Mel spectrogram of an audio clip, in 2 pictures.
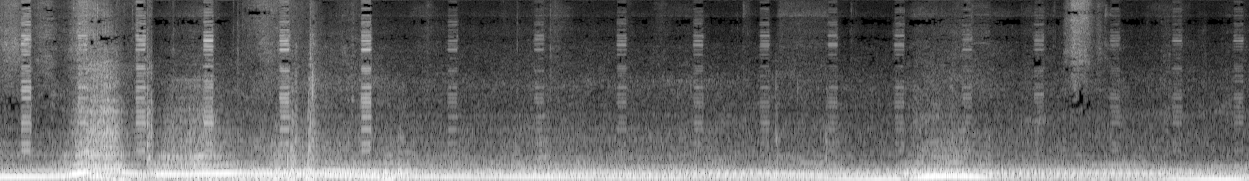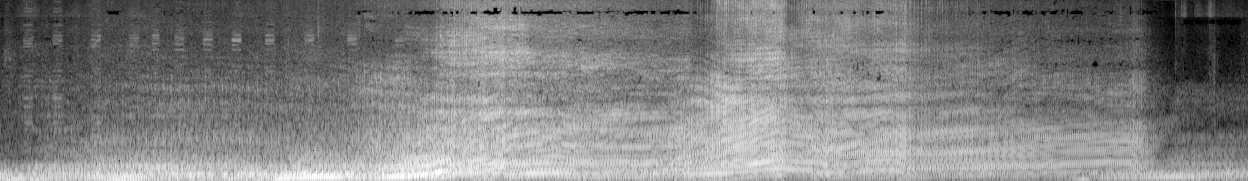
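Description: Car engine heard from inside the cabin, idling and blipping at low speed, then accelerating hard with two long climbs in pitch about two-thirds of the way in.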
